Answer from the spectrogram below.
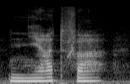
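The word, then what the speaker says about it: ñatvā: So you can hear that, nyatva, to know. And it's pronounced with the ny sort of sound in there. Item itang vise sato nyatva, etang vise sato nyatva, apamadam hi pandita, apamadam hi pandita, apamade pamuranti, apamade pamuranti, aryanango chare rat.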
